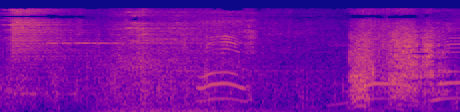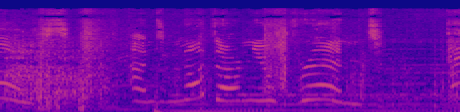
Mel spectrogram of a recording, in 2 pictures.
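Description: A wolf snarls and howls.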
